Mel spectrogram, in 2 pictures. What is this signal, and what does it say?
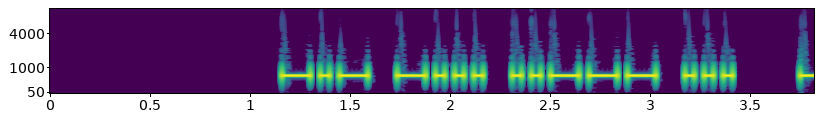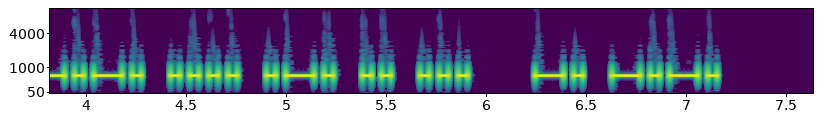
Morse code, heard as a keyed tone, about 25 wpm, 700 Hz. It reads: KB2S CHRIS NC
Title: K1USN SST QSO Practice - 25wpm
